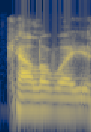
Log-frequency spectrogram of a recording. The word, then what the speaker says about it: Calloway: Calloway is spelled C-A-L-L-O-W-A-Y.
